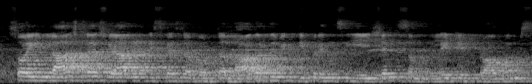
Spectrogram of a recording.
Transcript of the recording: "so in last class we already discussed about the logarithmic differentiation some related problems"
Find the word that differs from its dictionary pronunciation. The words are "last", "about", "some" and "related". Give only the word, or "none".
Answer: none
